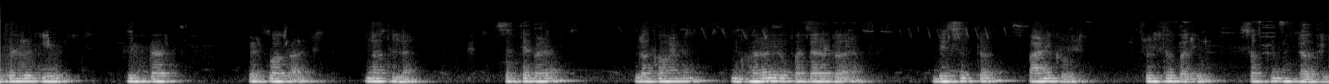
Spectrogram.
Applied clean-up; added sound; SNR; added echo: neural separator model SepFormer DNS4.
